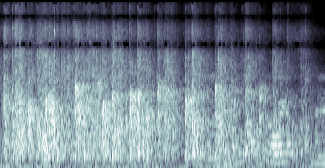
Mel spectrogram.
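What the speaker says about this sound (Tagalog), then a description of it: "Bigyan ng palakpak si Sir Miguel" An audience at a school demonstration-teaching session applauds the teacher, a steady, fairly soft wash of many hands clapping together, with voices murmuring underneath.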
